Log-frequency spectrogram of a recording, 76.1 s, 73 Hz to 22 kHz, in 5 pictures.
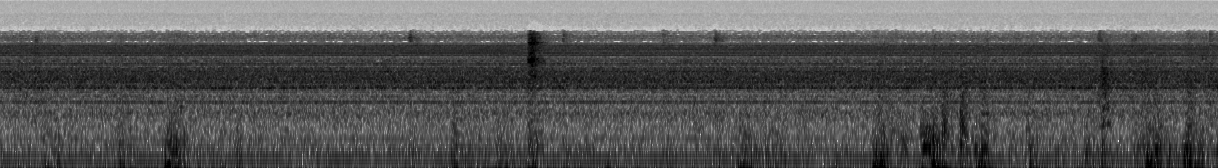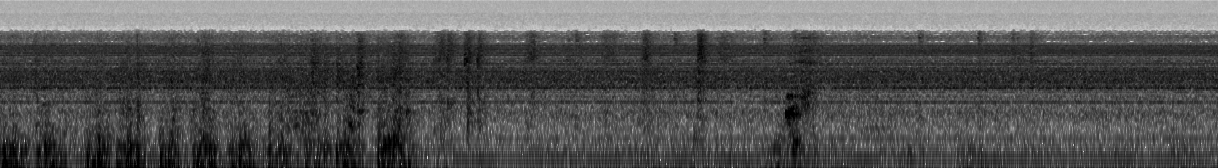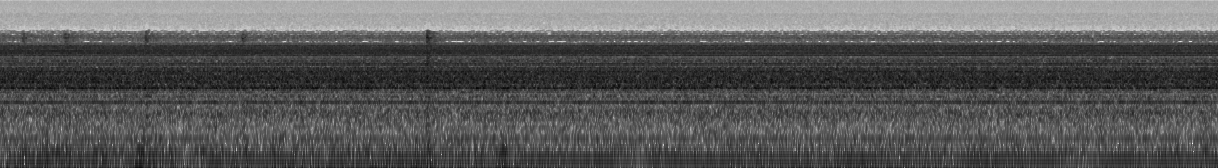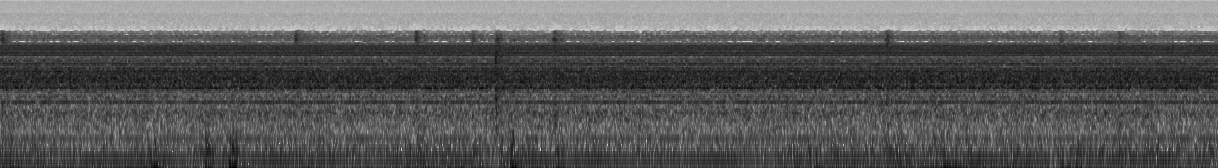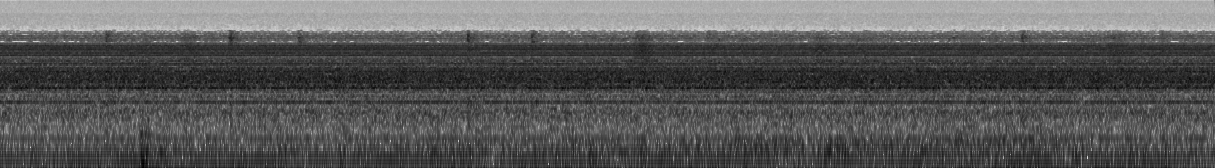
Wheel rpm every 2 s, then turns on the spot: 0, 0, 0, 0, 0, 0, 0, 0, 0, 0, 0, 0, 0, 0, 0, 0, 0, 0, 0, 0, 0, 0, 0, 0, 0, 0, 0, 0, 0, 0, 0, 0, 0, 0, 0, 0, 0, 0.
none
